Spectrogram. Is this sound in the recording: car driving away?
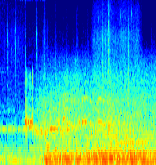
yes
